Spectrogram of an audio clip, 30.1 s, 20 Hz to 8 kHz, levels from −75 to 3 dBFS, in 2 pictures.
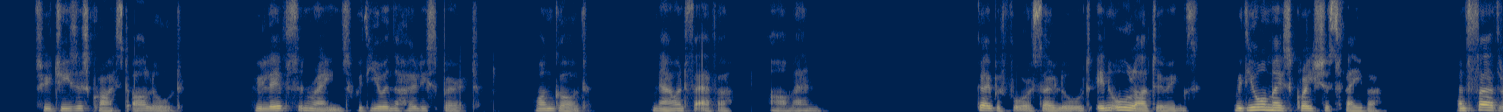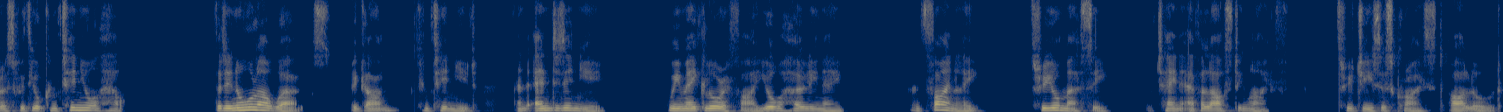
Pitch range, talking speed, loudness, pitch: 130-160 Hz, 145 wpm, -27 LUFS, 145 Hz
